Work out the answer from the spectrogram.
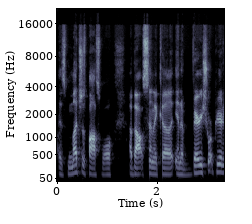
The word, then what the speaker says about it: Seneca: called Seneca that's a good question so I'm Seneca sometimes people confuse it for Serena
